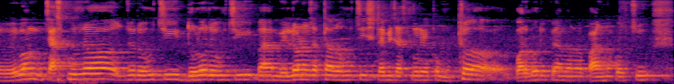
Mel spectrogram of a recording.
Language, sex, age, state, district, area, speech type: Odia, male, 18-30, Odisha, Jajpur, rural, spontaneous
